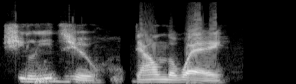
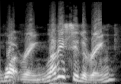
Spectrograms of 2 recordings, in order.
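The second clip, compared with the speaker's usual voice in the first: eager sorcerer; 6 semitones higher, faster than usual. Acted. Sorcerer demands the ring.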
